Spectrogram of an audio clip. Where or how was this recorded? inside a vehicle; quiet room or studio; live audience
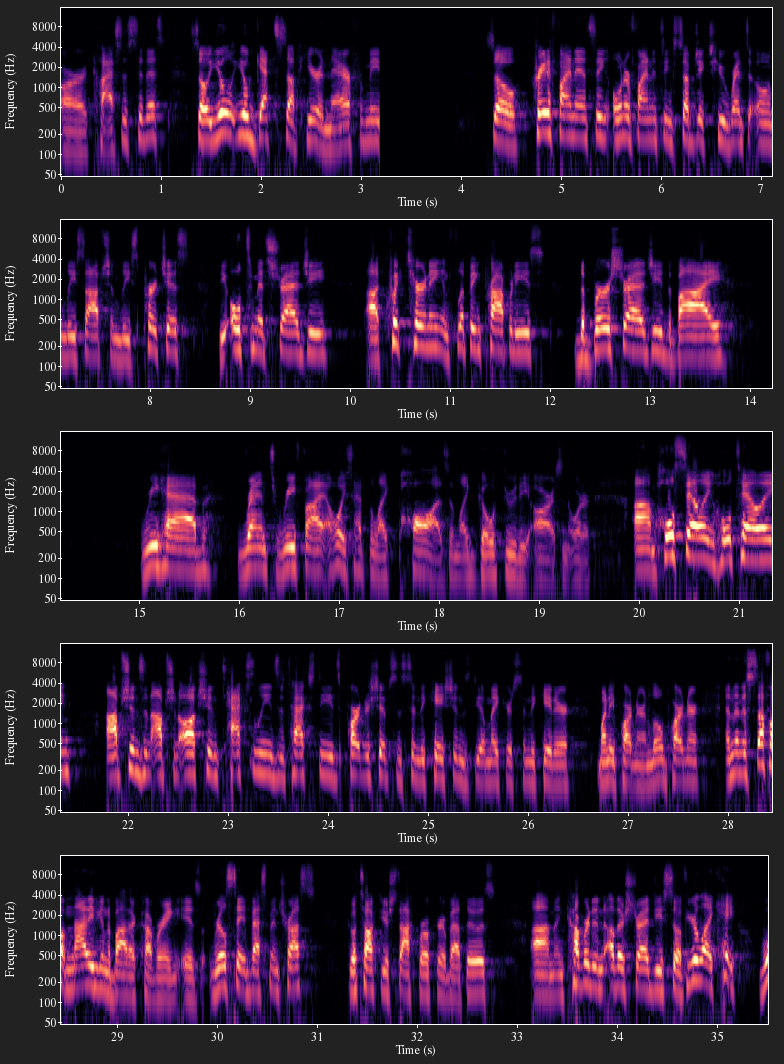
live audience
